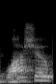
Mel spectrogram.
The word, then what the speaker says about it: Washoe: Using centers of population instead and look at I think they pronounce it Washoe County in in Nevada, where Reno is located very long north to South.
